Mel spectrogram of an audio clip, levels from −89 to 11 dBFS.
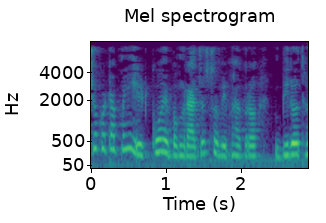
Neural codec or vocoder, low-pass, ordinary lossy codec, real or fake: none; 7.2 kHz; AAC, 32 kbps; real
